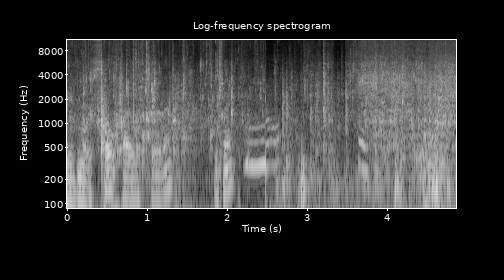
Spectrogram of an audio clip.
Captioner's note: woman mumbling; water sloshing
